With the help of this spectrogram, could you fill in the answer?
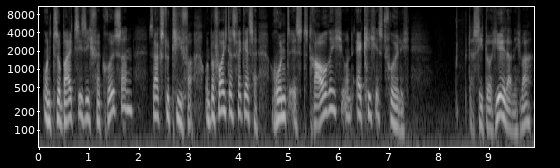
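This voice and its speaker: An actress playing a patient, curious music teacher in a radio drama, asking gentle questions. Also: female voice, low-pitched, expressive, unhurried, husky, no echo, full character voice. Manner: gentle and probing.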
